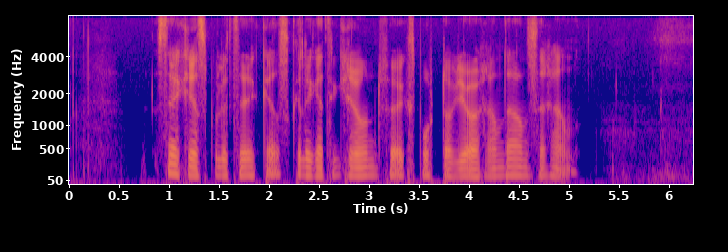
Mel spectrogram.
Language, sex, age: Swedish, male, 34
